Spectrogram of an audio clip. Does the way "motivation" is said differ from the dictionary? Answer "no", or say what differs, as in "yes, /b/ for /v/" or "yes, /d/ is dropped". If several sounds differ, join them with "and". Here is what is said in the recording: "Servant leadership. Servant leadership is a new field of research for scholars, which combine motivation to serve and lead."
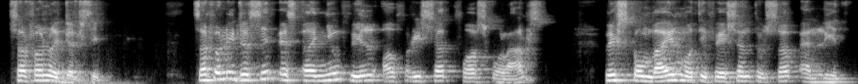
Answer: yes, /f/ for /v/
